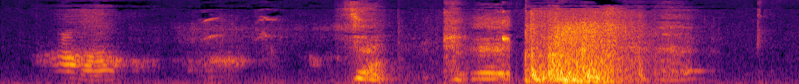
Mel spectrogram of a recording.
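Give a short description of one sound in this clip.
A body thuds heavily against a wall.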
